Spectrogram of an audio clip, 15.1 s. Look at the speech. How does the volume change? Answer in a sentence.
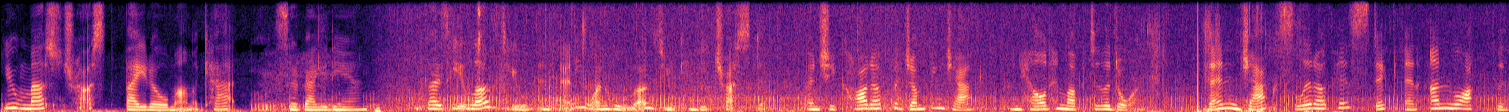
The loudness of the speech stays about the same.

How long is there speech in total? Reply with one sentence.
You can hear the speech for 15 seconds altogether.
